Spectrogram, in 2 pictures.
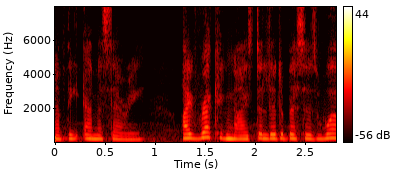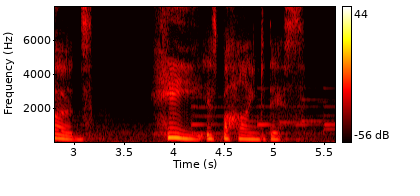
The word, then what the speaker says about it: Elidibus: That's how you say that guy's name, Elidibus. Elidibus, yeah. Elidibus is saying it right.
